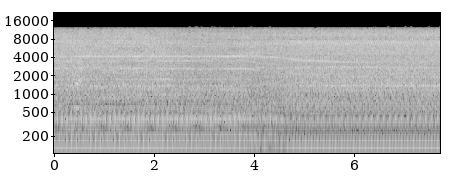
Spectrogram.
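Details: Komatsu SAA6D114E-3 diesel in a PC300-8 excavator after a major overhaul: a steady, even beat that drops smoothly to lower speed midway, with no knocks, misses or rattles. It sounds healthy.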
